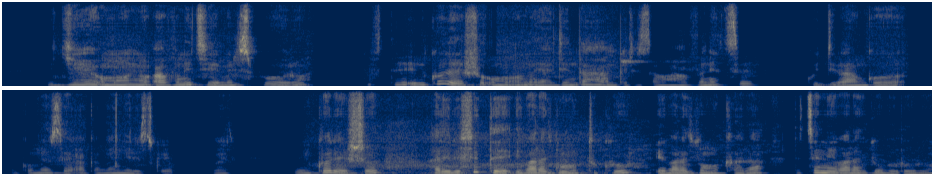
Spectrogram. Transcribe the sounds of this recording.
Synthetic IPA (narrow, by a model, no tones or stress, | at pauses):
iɟihe̞umuːn̥huʔavunicije̞muɾispo̞ːɾo̞ | d̥ufi̥te̞iβiko̞ɾe̞ːʃo̞̰ʔumṵːnhṵjaɟiːndahambe̞ɾezahohavunit͡se̞ | kuɟiɾaŋɡo̞ | ako̞me̞ze̞a̰ɡaβaɲiɾizɡwe̞uβuβaɾi | iβiko̞ɾe̞ːʃo̞haɾiβifite̞ʔiβaɾaɾɟumutukʰuiβaɾaɾɟuːmukʰaɾa | nde̞t͡se̞niːβaɾaɾɟuβuɾuɾu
